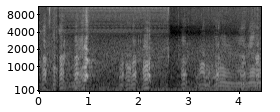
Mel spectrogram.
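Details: Canada geese fighting and charging at each other trade loud, angry, nasal honks in quick overlapping bursts, several birds calling at once, with a brief sharp click midway.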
